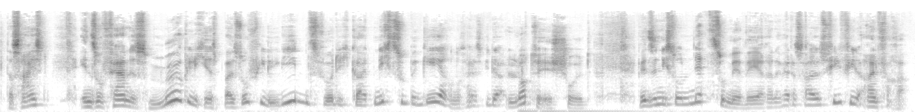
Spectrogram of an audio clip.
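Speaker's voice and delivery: high, ironic Werther voice; mock his self-pitying excuse; mocking paraphrase. Teacher parodying Werther blaming Lotte, high and ironic.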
